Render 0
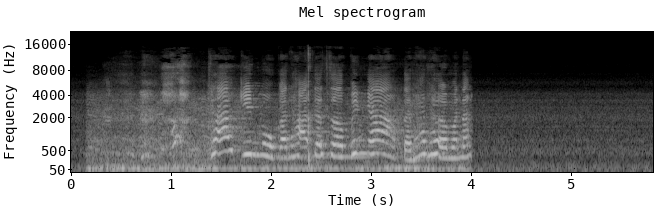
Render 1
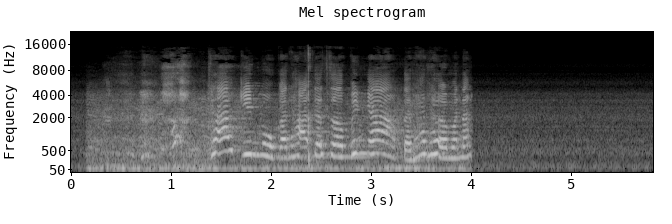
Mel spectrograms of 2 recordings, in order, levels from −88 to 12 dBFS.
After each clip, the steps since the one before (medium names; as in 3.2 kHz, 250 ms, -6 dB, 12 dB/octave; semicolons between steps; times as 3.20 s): high-pass 65 Hz; trim +2.5 dB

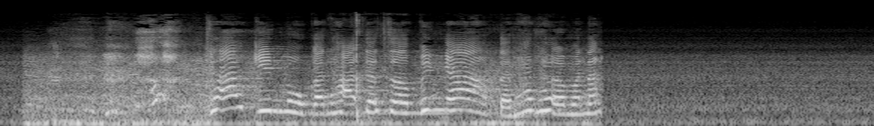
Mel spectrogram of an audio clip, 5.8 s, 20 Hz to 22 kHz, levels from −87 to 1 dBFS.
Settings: compression 3:1, threshold -17 dBFS, peak gain reduction 7 dB; trim +6 dB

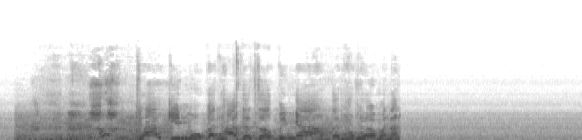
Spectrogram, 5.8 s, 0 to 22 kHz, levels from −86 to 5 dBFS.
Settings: peak limiter -8.5 dBFS, peak gain reduction 7 dB; trim -8 dB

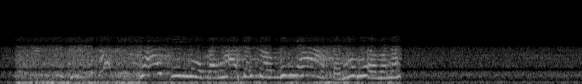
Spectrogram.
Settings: CVSD coder 16 kbps; static phaser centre 700 Hz, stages 6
